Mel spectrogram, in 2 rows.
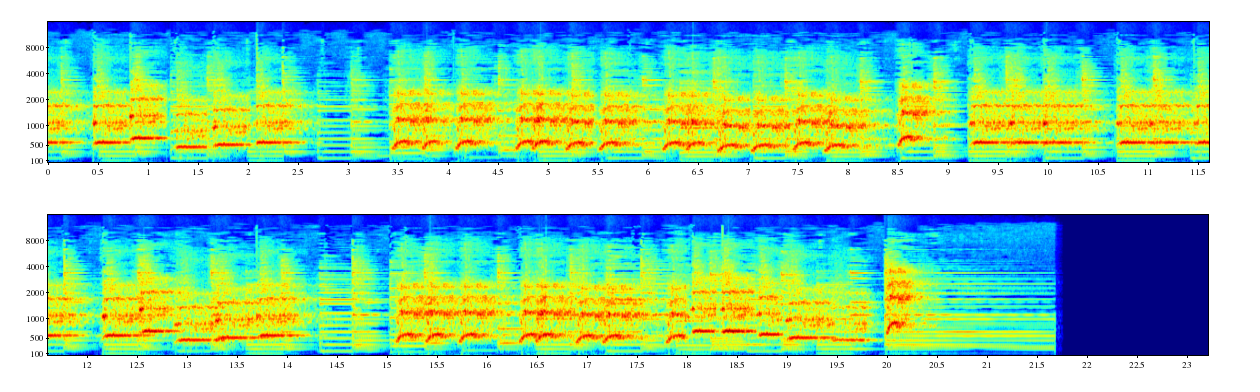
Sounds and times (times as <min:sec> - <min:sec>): Music: 0:00.0 - 0:21.8.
